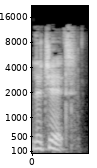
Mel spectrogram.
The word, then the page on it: legit: British English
